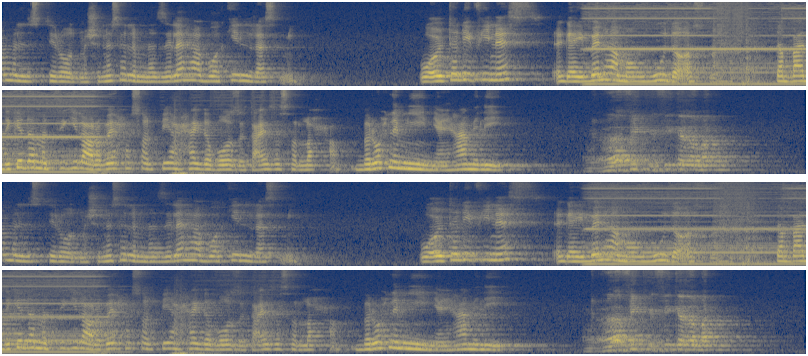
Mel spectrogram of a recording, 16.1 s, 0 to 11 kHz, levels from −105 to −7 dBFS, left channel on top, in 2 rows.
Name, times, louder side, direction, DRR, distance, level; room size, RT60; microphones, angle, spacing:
voice 1, 0.0-3.0 4.2-5.2 5.5-7.3 7.8-13.1, left 3 dB, 30° left, 9 dB, 0.4 m, -30 dB
sound 1, 5.8-9.0 9.7-10.8, left 5 dB, 50° left, 1.9 m, -33 dB
voice 2, 13.9-15.1, right 2 dB, 90° right, -2 dB, 2.1 m, -34 dB
12.5 x 7.1 x 2.5 m, 1.2 s
head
